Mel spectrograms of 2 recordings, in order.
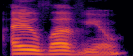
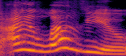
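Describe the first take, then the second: First: It sounds angry and menacing. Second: It sounds sincere and heartfelt.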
